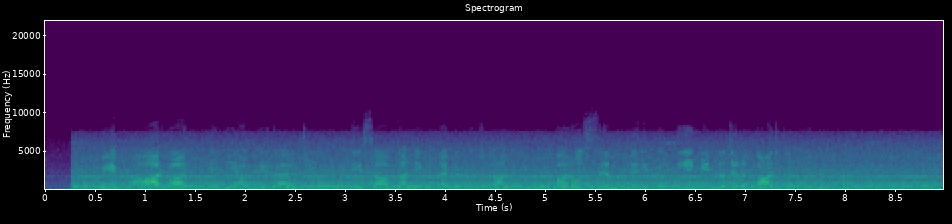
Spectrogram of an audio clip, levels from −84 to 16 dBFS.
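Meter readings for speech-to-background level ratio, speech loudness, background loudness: -1.5 dB, -30.5 LUFS, -29.0 LUFS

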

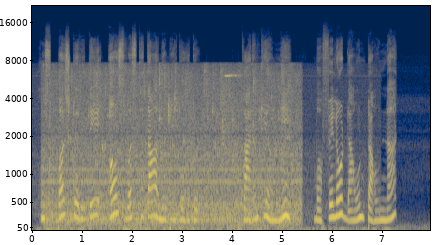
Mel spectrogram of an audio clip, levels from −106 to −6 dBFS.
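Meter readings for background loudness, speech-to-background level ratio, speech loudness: -29.5 LUFS, 4.5 dB, -25.0 LUFS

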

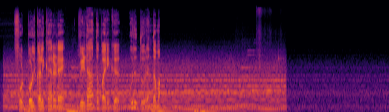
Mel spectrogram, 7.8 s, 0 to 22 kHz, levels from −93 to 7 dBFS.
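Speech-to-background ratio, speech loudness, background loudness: 8.0 dB, -26.5 LUFS, -34.5 LUFS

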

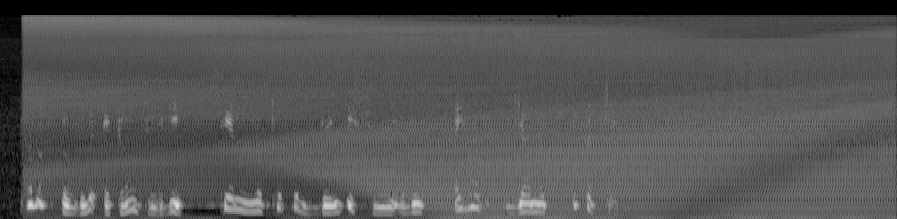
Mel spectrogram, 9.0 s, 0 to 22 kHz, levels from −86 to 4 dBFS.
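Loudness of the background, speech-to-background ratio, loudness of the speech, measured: -29.5 LUFS, 3.0 dB, -26.5 LUFS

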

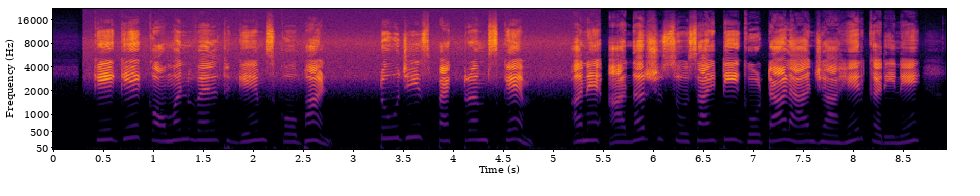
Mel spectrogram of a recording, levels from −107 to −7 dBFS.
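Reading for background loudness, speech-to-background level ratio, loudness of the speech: -43.0 LUFS, 17.0 dB, -26.0 LUFS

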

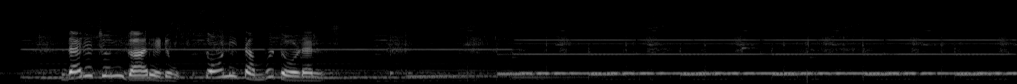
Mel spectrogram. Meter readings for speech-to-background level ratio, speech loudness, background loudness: 14.0 dB, -31.5 LUFS, -45.5 LUFS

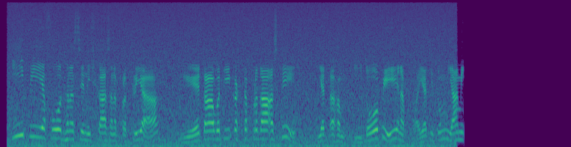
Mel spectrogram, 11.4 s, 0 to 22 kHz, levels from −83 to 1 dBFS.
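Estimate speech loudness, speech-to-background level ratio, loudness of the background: -29.5 LUFS, 8.5 dB, -38.0 LUFS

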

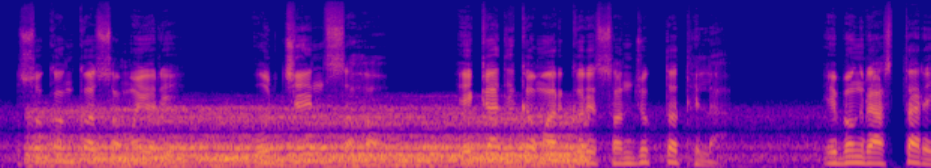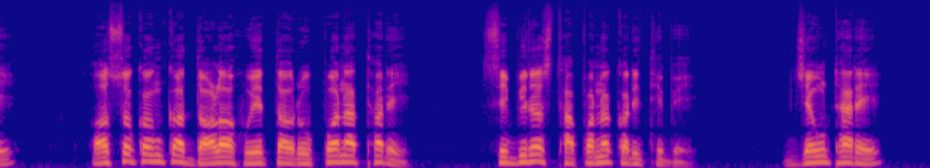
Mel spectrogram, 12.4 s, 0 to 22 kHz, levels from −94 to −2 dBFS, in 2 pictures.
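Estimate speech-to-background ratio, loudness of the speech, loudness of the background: -4.0 dB, -35.0 LUFS, -31.0 LUFS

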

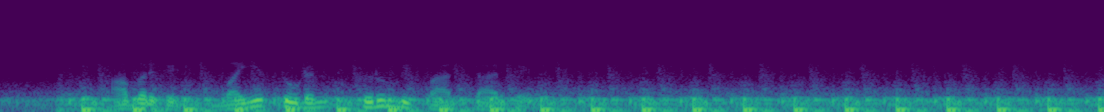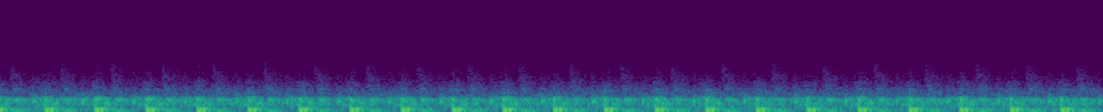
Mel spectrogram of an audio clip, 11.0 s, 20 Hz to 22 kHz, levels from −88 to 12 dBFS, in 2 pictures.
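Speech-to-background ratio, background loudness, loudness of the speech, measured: 1.5 dB, -26.0 LUFS, -24.5 LUFS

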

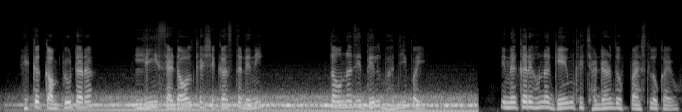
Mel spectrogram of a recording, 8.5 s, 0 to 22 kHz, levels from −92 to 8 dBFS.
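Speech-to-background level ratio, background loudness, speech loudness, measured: 0.0 dB, -22.0 LUFS, -22.0 LUFS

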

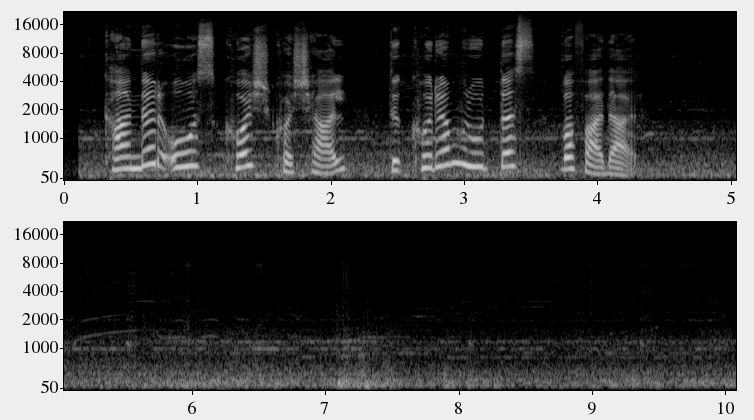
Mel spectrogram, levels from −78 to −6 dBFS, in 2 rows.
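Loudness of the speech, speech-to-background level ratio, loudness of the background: -27.5 LUFS, 17.0 dB, -44.5 LUFS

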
